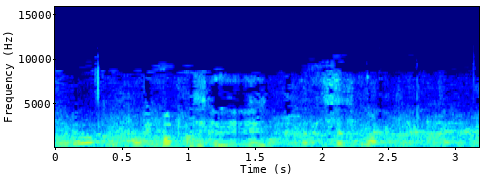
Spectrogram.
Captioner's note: woman laughs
